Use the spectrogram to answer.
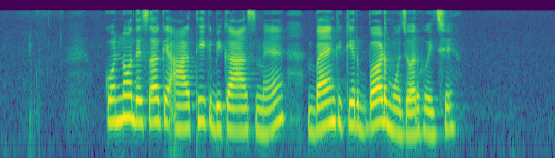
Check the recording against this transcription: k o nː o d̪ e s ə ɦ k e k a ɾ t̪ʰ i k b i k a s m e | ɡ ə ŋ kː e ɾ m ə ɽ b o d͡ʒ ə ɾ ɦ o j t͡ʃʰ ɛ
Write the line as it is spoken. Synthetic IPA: k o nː o d̪ e s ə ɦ k e ʔ a ɾ t̪ʰ i k b i k a s m e | b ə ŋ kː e ɾ b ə ɽ m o d͡ʒ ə ɾ ɦ o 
